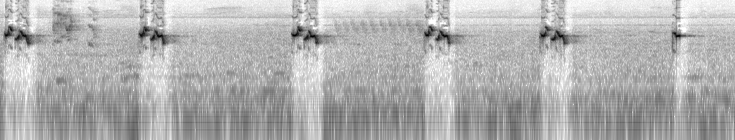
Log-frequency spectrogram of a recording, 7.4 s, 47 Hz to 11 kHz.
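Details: Loud, chattering sooty-headed bulbul whose song serves as a lure to make quiet birds sing: five bubbly, descending three-note phrases about 1.3 seconds apart, then a single short note, above a low murmur.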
